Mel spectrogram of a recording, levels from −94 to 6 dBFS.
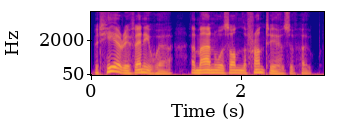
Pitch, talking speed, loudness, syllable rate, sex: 115 Hz, 230 wpm, -18 LUFS, 6.4 syllables/s, male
